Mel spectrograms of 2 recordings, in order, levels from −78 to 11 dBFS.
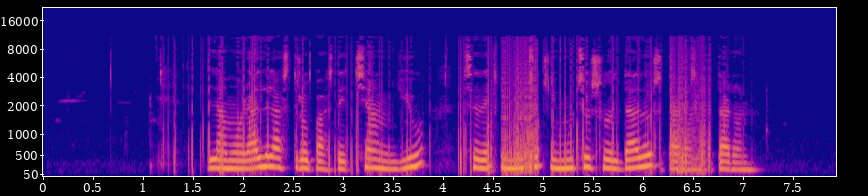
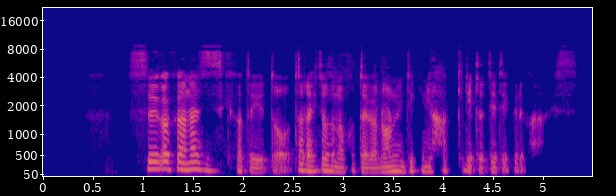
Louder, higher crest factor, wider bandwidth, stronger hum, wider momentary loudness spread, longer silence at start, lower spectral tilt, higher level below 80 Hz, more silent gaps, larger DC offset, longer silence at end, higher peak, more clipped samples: first, -15 LUFS vs -28 LUFS; second, 14 dB vs 20 dB; first, 11.5 kHz vs 9.4 kHz; neither; second, 11 LU vs 16 LU; first, 1.65 s vs 0.85 s; first, -6.5 dB/octave vs -5 dB/octave; first, -46 dBFS vs -64 dBFS; neither; neither; first, 0.8 s vs 0.15 s; first, -2 dBFS vs -8 dBFS; neither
